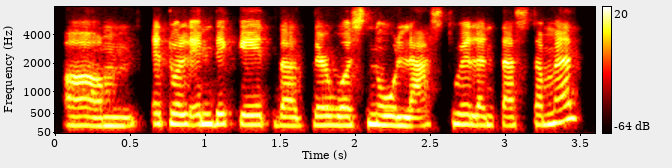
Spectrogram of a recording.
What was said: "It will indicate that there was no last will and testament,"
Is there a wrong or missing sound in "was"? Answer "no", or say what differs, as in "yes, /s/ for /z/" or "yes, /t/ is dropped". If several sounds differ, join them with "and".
yes, /s/ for /z/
